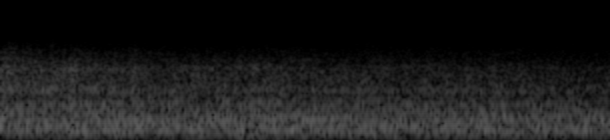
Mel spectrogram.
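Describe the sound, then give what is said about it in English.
A steady, dense roar of an elevated train rumbling past, broad and continuous with a faint rhythmic clatter, heard alone for the whole stretch. “The elevated train rumbles by.”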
